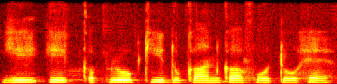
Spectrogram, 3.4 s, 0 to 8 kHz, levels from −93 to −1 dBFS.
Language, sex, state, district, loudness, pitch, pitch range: Hindi, female, Arunachal Pradesh, Papum Pare, -15 LUFS, 190 Hz, 185-200 Hz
